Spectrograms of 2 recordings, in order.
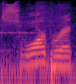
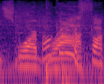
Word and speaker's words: Swarbrick: Number 6, Notre Dame Athletic Director Jack Swarbrick. Did I pronounce that right? It's not Swarbrock or Swarbrick.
